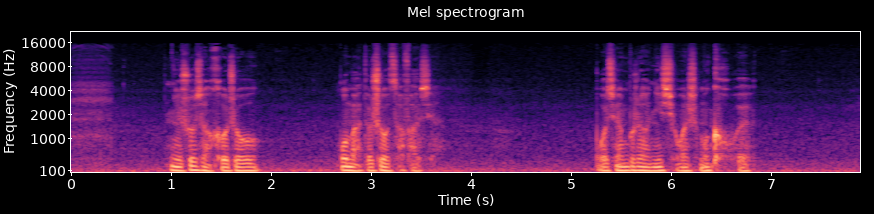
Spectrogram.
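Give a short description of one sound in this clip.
A young man speaks calmly and softly up close.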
